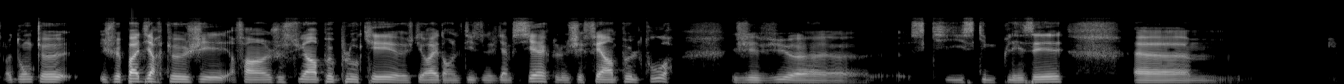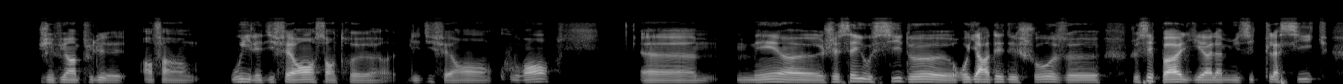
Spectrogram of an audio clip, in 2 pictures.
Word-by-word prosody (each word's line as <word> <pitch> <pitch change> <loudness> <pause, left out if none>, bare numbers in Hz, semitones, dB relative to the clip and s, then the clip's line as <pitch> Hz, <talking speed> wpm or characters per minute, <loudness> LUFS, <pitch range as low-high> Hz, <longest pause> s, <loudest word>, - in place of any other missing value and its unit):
donc, 120 +1 -2
heu, 120 - +1 0.3
je 115 0 -1
vais 125 - +2
pas 135 +2 +8
dire 135 0 +5
que 125 -2 0
j'ai 115 -2 0
enfin, 110 -1 0
je 115 +1 -5
suis 120 +2 -2
un 115 0 +6
peu 125 +3 -4
bloqué, 120 0 +1
heu, 100 -1 -4
je 100 - -9
dirais 105 0 +1
dans 100 -1 -7
le 100 - -12
19e 100 -1 -8
siècle. 140 -5 +3
J'ai 105 +2 +1
fait 115 - +3
un 110 -1 +7
peu 125 +2 -7
le 110 - -8
tour. 145 +2 -7 0.6
J'ai 105 0 -3
vu, 105 +4 -6
heu, 95 -3 -3 0.6
ce - - -1
qui 105 -1 -6
ce 90 - +2
qui - - -6
me 100 - -15
plaisait, 115 +4 +1 0.7
hem 95 -1 +1 1.6
j'ai 105 0 -1
vu 110 +3 -3
un 105 0 +2
pu 105 +1 -9
les 100 -2 -6
enfin, 100 -1 -5 0.4
oui, 120 +2 -2
les 105 -1 -3
différences, 110 +1 +2
entre, 100 0 -5
heu, 95 -1 -6 0.3
les 100 -1 -13
différents 95 0 -6
courants. 110 +5 -2 0.9
Hem, 95 -1 -2 0.2
mais 105 +4 -1
heu, 105 -4 +1
j'essaye 125 +6 +2
aussi 145 +4 +1
de, 120 - -4
heu, 120 -4 +1
regarder 115 +3 +3
des 115 -2 -5
choses, 115 -1 -2
heu, 105 0 -3 0.3
je - - -9
sais 155 +8 +3
pas, 115 -2 +9
liées 110 -1 -1
à 105 - +5
la 105 0 0
musique 105 +1 -5
classique, 120 +3 +1
110 Hz, 155 wpm, -26 LUFS, 100-120 Hz, 1.6 s, pas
